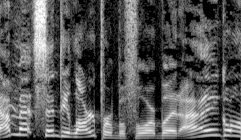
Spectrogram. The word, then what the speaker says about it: Lauper: Lauper.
